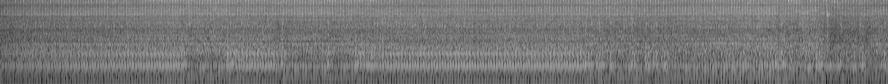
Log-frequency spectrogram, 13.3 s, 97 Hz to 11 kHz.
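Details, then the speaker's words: Kromrey generator motor run from a 35 Ah battery while its small coils are shorted by hand off the optimal top-dead-centre timing: the steady hum sags in pitch as the shorting loads it down, then recovers. Peak-to-peak voltage rose from 92 to 528 V. "so you can hear when it bogs the motor down I'm not shorting in the optimum place kind of hard to do it by hand"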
